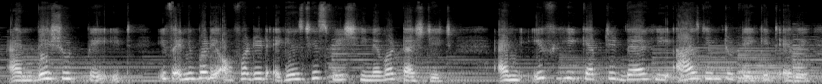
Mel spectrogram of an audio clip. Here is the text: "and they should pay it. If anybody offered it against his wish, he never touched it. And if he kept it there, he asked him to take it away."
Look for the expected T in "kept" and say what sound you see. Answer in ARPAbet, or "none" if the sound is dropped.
T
